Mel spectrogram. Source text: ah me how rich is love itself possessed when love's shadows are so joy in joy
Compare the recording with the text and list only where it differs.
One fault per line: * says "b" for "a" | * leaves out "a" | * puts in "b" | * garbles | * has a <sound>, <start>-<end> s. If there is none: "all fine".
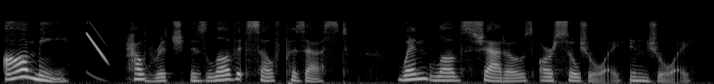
* has a chirp, 0.9-1.1 s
